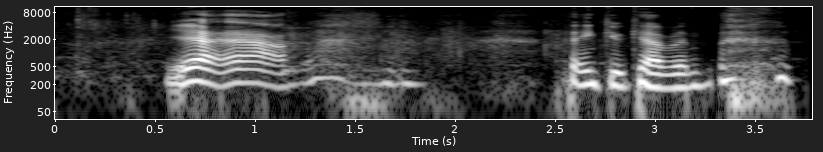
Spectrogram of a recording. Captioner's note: audience applauding; chuckles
